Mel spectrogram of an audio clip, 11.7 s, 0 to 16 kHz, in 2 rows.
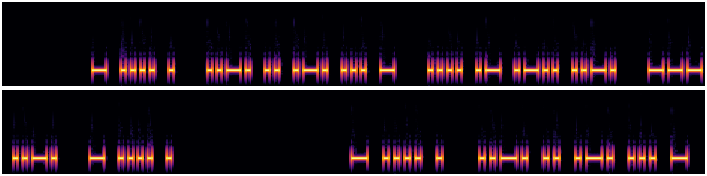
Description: Morse code, heard as a keyed tone, about 29 wpm, 700 Hz. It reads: THE FIRST HALF OF THE THE FIRST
